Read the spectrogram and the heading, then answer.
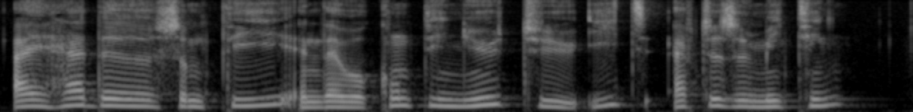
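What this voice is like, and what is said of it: Put-on French accent in English. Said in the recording (Chinese): “当我在念 Anna 台词的时候，我就会用我最棒的法国人讲英文的口音来模仿”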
